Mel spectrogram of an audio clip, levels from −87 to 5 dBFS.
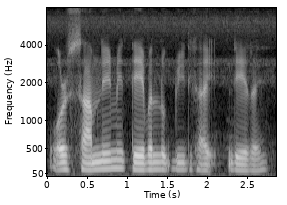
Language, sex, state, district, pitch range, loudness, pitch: Hindi, male, Arunachal Pradesh, Longding, 120-130 Hz, -19 LUFS, 125 Hz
